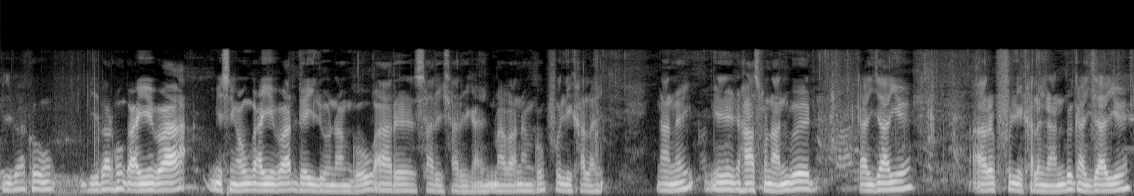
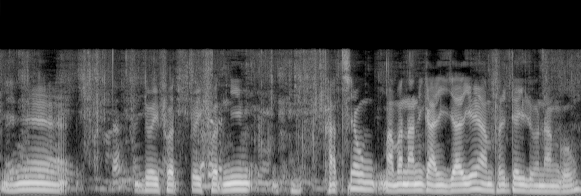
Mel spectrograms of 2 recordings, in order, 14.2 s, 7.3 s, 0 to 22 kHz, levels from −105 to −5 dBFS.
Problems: low volume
